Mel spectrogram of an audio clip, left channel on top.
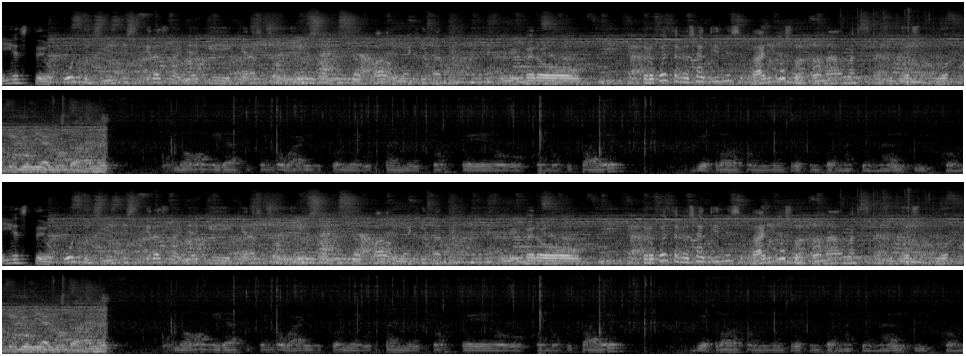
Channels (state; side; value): identical; both; correlation 1.00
